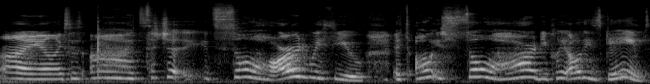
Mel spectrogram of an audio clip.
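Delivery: high, put-on upset, put-upon tone. Retelling what she said when she got upset: imitating her upset. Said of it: "And she gets upset".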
